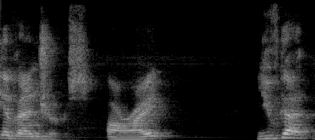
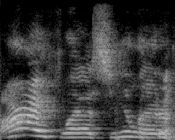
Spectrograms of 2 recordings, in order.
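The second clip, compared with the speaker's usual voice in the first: higher, louder, pally goodbye; villain cheerily seeing off his captor; chummy trickster; 9 semitones higher, 9 dB louder than usual. Retold or imitated. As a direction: wave him off like an old drinking buddy. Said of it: "He's like".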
